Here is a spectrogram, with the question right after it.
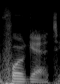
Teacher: Então o final dele é forte, é tônico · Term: stressed syllable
